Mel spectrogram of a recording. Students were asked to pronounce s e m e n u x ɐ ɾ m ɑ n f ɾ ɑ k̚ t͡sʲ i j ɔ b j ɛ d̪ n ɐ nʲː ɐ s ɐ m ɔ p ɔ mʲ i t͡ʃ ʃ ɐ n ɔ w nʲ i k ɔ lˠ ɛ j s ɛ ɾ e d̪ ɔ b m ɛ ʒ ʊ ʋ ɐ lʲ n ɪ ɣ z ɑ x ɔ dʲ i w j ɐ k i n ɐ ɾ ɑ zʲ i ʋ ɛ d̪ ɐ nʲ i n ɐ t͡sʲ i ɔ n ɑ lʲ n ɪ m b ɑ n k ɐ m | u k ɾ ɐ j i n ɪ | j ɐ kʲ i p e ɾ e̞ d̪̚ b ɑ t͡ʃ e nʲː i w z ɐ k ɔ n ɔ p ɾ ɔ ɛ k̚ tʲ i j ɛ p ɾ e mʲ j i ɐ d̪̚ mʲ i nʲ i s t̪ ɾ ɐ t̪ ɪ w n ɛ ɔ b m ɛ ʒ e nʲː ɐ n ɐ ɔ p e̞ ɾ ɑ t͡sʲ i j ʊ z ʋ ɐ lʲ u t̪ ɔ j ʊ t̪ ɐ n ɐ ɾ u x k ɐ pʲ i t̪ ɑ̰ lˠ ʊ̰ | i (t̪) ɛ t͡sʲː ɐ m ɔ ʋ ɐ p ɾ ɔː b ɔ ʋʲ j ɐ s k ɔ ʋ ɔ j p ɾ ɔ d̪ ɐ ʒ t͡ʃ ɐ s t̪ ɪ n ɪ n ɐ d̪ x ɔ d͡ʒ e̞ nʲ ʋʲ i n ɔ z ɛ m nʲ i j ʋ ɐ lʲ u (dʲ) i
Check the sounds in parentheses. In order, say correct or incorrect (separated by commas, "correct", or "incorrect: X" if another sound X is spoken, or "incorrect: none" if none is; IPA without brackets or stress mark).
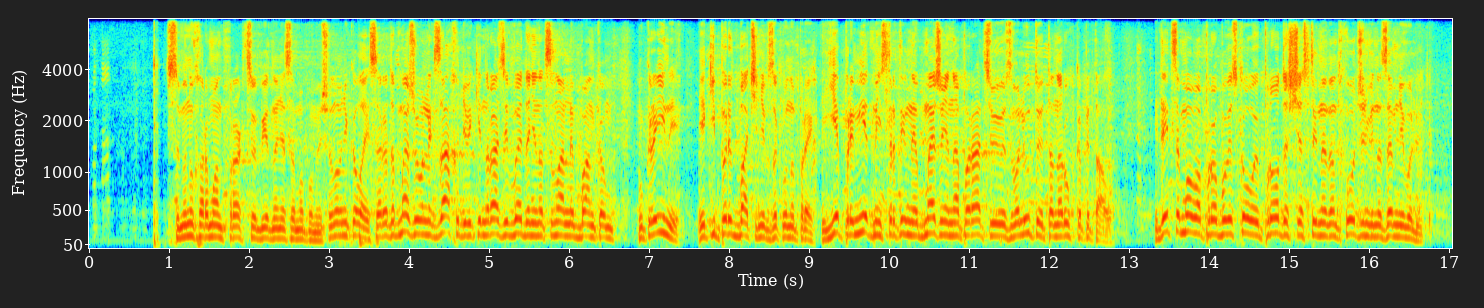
incorrect: d̪, incorrect: tʲ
